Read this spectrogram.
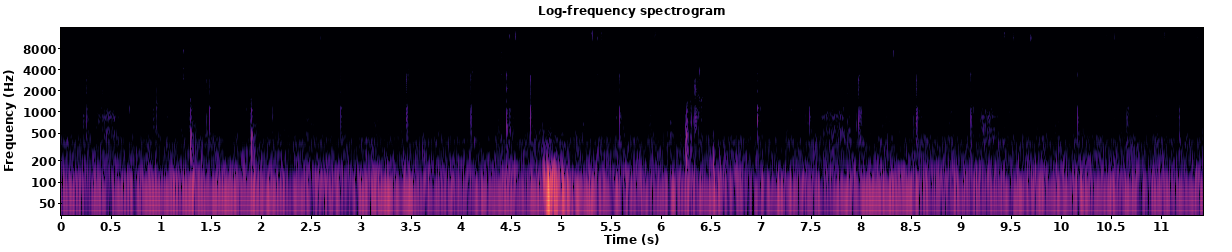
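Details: Close, quiet wet lapping and clicking as Barry the Shorkie licks his paw, irregular smacks throughout, with one louder dull bump near the middle and no voices.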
